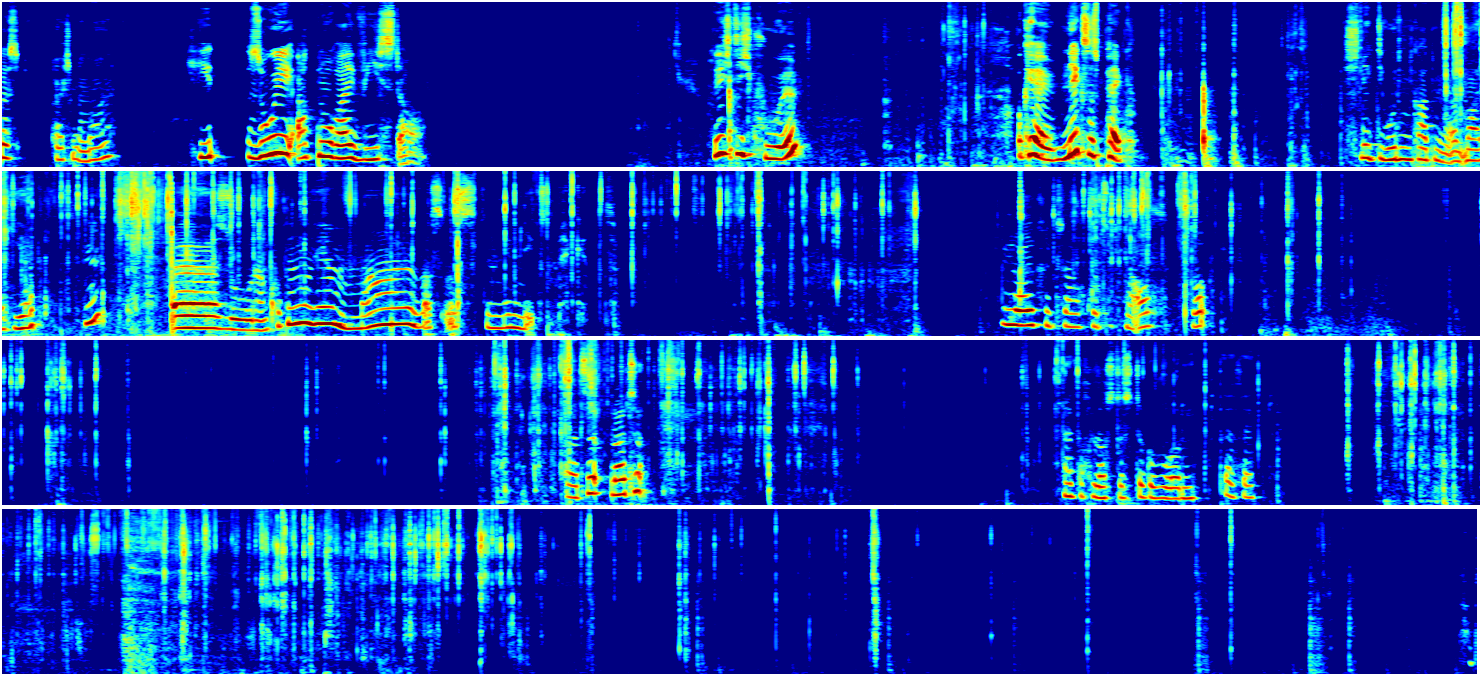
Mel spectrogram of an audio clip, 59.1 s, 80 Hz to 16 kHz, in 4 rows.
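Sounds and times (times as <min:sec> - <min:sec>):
foil wrapper crinkling: 0:08.8 - 0:38.8, 0:39.4 - 0:41.7, 0:42.9 - 0:56.7.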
